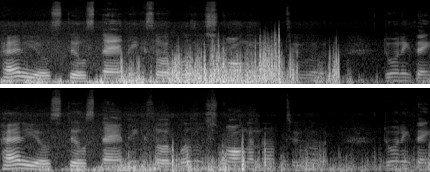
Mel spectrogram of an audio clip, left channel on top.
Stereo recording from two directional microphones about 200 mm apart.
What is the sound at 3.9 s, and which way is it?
Speech, centre (ahead or behind).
